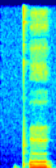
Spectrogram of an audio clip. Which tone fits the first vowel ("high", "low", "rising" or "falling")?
low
